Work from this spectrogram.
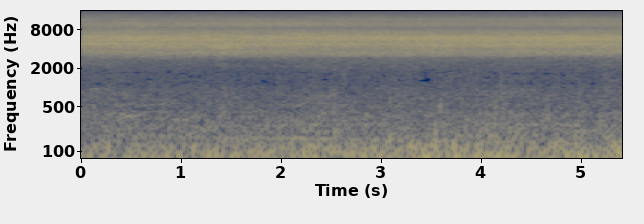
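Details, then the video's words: On a midsummer August day under blue sky after heavy rain, cicadas sing in a steady, high, hissing drone without a break. "매미소리와 파란 하늘 제대로 된 한 여름날 입니다."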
